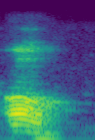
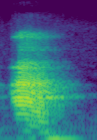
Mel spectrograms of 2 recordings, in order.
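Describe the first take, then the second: First: The vowel is rounded, sounding close to O. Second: The vowel is very open, with the jaw dropped. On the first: "Jadi kayaknya menjadi seperti uh, vokal O" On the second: "jangan dikebawahin A, kayak nganga"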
